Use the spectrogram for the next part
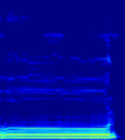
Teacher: তিন আলিফ টেনে থেমে যাবেন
